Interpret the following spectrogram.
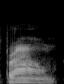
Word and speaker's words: Braun: Yeah, his name is spelled Braun, but he says it's Brown.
